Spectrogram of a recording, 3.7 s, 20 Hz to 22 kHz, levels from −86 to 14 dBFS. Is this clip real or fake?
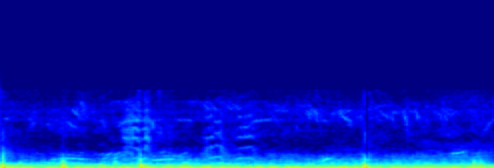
fake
